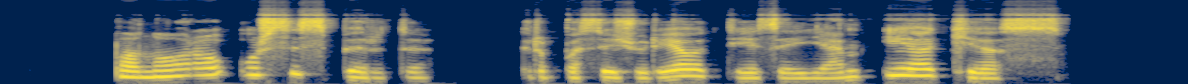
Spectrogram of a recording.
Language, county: Lithuanian, Marijampolė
